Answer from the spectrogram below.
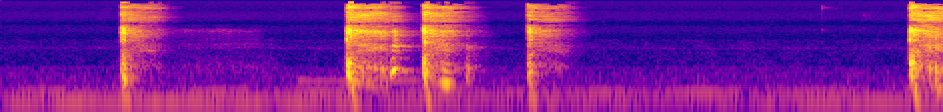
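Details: Adult with asthma, morning after waking in early fall with low-to-medium pollen: five harsh, abrupt barking cough bursts, some in quick pairs; barking asthma cough.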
